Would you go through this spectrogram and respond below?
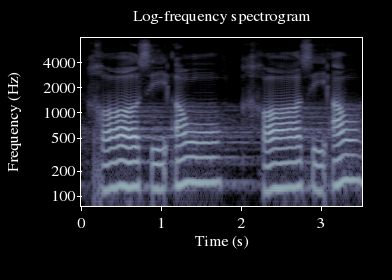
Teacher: Idgham itu masukkan suara tanwin ke dalam huruf waw sehingga tanwinnya tidak lagi dibaca tapi langsung kepada huruf waw, kepada tasydid waw, dan disertai dengan dengung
